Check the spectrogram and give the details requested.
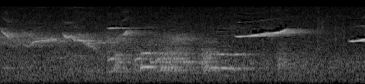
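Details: Oriental magpie-robin, a common resident bird of Ubon Ratchathani, Thailand, recorded 18 April 2022 on a Nikon P1000: sliding whistled phrases mixed with lower, softer warbling notes, ending in a sharp upward whistle.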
